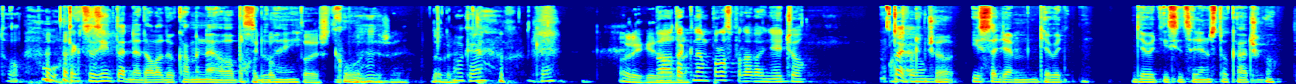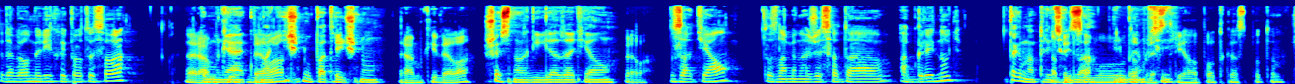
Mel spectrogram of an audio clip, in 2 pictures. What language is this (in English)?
Slovak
